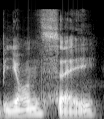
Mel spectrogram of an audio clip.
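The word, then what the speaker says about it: Beyoncé: it strange that uh the word or the name Beyonce rhymes with fiance isn't that strange I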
